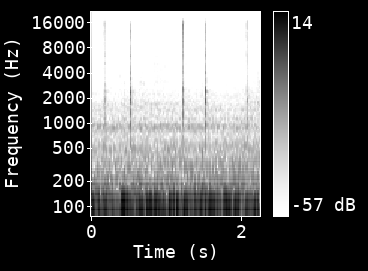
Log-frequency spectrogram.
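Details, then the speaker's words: VW MK6 Jetta TDI, ignition on, horn pressed repeatedly: sharp dry relay clicks in pairs, no horn tone; relay switches, horn never worked and is being replaced; check fuses next. "And that is not the contact from the steering wheel. That is actually coming from under here."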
